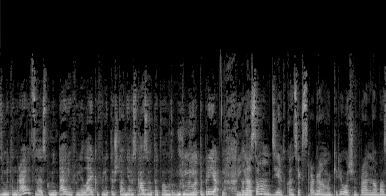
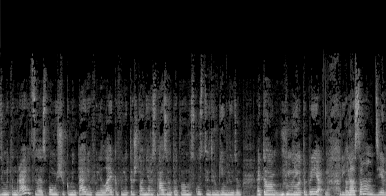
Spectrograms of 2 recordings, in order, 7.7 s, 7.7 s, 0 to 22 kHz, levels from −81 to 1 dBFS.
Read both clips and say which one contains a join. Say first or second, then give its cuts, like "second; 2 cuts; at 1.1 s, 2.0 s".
first; 4 cuts; at 0.9 s, 3.4 s, 5.6 s, 6.1 s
